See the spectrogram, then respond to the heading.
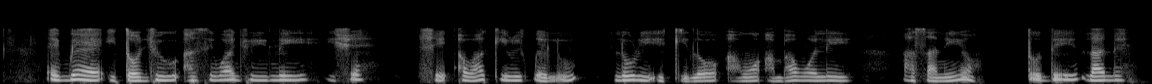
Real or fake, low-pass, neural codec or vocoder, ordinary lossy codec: real; 5.4 kHz; none; none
